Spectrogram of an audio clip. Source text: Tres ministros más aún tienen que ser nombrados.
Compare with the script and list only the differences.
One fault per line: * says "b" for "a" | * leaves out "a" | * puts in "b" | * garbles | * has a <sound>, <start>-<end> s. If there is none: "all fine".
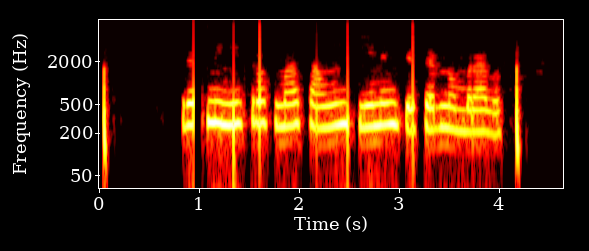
* has a dropout, 0.9-1.0 s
